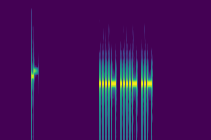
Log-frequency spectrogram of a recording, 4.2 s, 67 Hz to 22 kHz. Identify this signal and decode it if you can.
Morse code, heard as a keyed tone, about 40 wpm, 700 Hz. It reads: 44U
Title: All Cut Numbers - 3-Digit 40wpm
